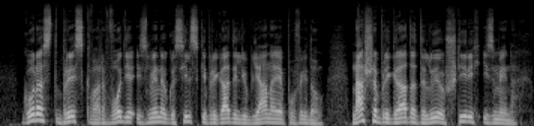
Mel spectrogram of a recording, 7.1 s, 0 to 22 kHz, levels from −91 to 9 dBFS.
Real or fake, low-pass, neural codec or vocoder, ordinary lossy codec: fake; 19.8 kHz; vocoder, 44.1 kHz, 128 mel bands every 256 samples, BigVGAN v2; none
